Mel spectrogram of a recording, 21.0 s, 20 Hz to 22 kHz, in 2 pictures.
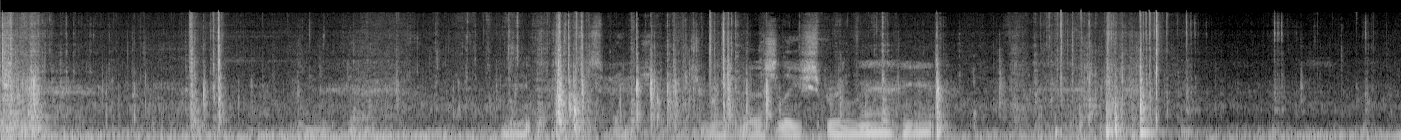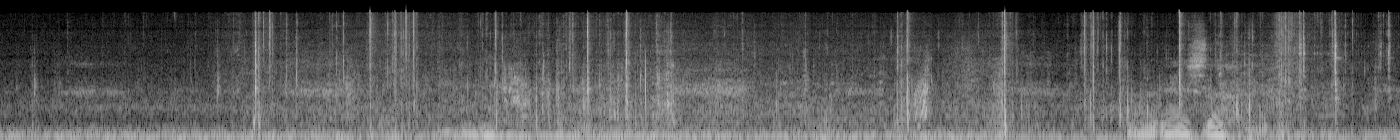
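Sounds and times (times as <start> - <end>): twigs snapping and crackling: 0.0 - 21.0
footsteps in undergrowth: 12.0 - 21.0.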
